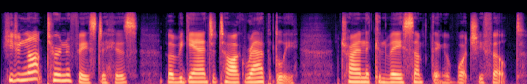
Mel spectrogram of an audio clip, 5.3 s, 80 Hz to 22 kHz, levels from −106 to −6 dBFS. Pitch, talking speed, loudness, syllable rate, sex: 195 Hz, 240 wpm, -19 LUFS, 6.0 syllables/s, female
